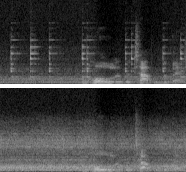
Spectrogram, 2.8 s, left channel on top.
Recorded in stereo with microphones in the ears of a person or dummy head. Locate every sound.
1.2 s a man speaking: 35° right (ahead or behind), 0.9 m; by 2.8 s 15° left (ahead or behind), 1.0 m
